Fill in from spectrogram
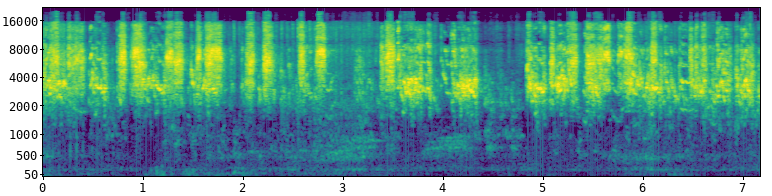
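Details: Breeding pair of Australian budgerigars giving bursts of harsh high chirps and squawks separated by brief quiet gaps, with faint low background noise.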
